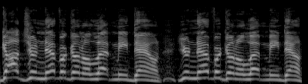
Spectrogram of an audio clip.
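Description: Raised and projected, a man's extremely high, bright, sharp voice carries an animated tone and lively intonation. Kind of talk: sermon in full flow, with call-and-response and a worship exhortation. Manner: loud, rallying, rhythmic, crowd-driving.

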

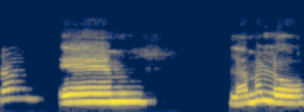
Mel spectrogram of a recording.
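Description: With an American accent, a woman speaks very slowly in a dark, mellow tone with ordinary pitch variation. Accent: American accent in Hebrew. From United States. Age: 40s. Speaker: movement coach and human design practitioner. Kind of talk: podcast interview.

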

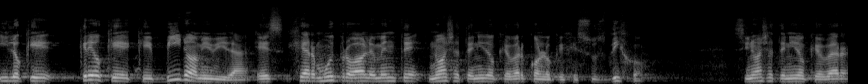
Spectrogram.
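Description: This man has a normal speaking voice at a fairly high pitch. He speaks at a fairly slow pace with lively intonation. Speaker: pastor. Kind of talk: sermon.

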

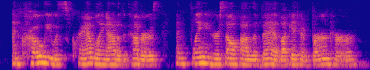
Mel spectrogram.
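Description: The text is given a plain reading aloud, with the intonation held fairly even.

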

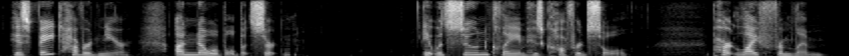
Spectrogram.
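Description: A woman's fairly high, solemn and dramatic voice at a fairly slow pace, with long, frequent pauses and ordinary pitch variation, in a very clean, dry, close recording with a silent background and no echo. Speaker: podcast host and narrator reading literature aloud. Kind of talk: audiobook-style reading aloud of an epic poem. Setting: home recording, cat nearby. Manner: measured, solemn storyteller pace with formal, dramatic cadence; warm, friendly and earnest when speaking as herself.

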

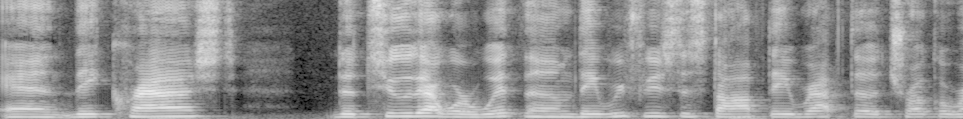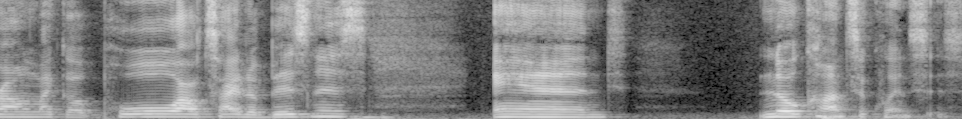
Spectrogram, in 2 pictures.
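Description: A woman speaks at a medium pitch with an American accent and monotone, flat intonation on a very clean recording with a silent background. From Houston, Texas. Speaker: community crime reporter. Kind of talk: interview. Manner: halting.

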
